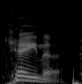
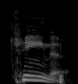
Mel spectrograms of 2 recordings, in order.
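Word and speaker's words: Kena: It is Kana, Bridge of Spirits, not Kina, Bridge of Spirits.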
